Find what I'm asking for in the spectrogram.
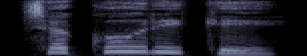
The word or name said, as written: ಚಕ್ರಿಕ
